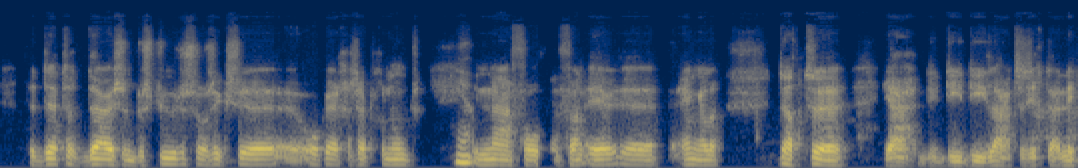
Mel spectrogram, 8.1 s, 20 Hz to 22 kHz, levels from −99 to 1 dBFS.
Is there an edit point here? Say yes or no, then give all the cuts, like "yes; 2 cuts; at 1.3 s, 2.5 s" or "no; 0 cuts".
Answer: no; 0 cuts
